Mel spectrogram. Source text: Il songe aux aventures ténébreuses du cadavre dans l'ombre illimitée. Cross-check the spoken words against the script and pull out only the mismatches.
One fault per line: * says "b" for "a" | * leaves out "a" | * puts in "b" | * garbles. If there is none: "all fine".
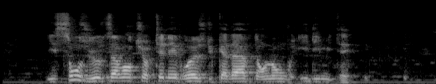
all fine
